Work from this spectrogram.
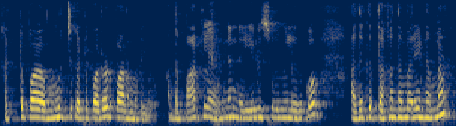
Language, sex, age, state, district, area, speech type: Tamil, female, 45-60, Tamil Nadu, Tiruppur, rural, spontaneous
